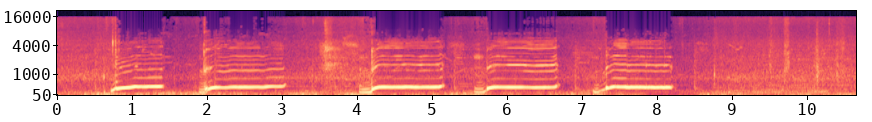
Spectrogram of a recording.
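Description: A man's voice gives five loud, held calls. Each one slides quickly up from low into a single steady note lasting about a second, with short gaps between them.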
